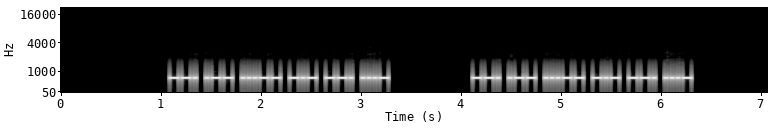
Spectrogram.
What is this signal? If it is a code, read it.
Morse code, heard as a keyed tone, about 40 wpm, 700 Hz. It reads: GW3KGV GW3KGV
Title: Call Signs Repeated 3x - 40wpm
